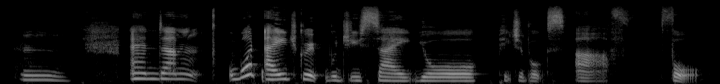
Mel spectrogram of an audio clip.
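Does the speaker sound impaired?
No.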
